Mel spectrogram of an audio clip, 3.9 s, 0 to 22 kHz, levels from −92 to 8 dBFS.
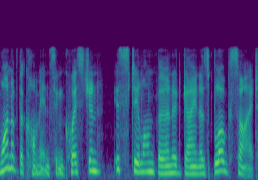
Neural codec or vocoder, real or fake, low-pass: codec, 24 kHz, 6 kbps, HILCodec; fake; 7.2 kHz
